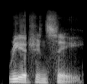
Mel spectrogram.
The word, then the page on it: reagency: American English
